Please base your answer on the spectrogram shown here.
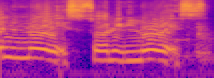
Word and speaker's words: Lewis: अब लिविस ने क्या किया, लोइस, इसकी प्रोनाउंसिएशन चेक करें, लोइस साहब।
